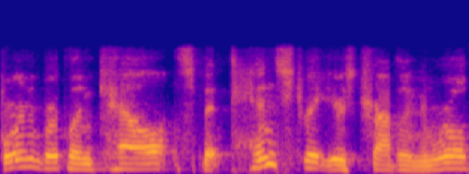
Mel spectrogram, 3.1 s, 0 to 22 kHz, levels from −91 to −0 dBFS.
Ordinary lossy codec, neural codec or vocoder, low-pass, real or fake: Opus, 24 kbps; codec, 32 kHz, 1.9 kbps, SNAC; 7.2 kHz; fake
